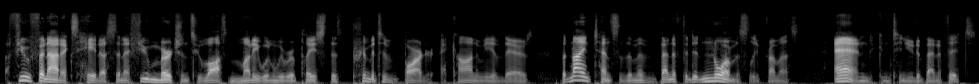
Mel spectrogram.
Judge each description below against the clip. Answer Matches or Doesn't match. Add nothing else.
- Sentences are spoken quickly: Matches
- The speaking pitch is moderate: Doesn't match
